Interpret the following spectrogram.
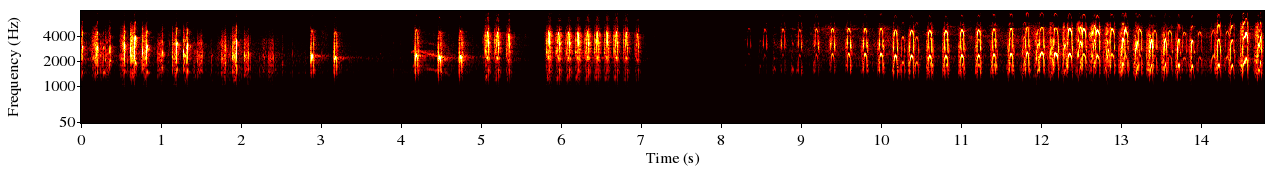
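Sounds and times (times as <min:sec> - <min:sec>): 
great spotted woodpecker calls: 0:00.0 - 0:03.5, 0:04.1 - 0:07.2, 0:08.3 - 0:14.7.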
